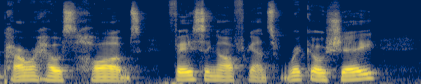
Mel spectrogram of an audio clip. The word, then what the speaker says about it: Ricochet: The Ops, that's Samoa Joe, Katsuyori Shibata, and Powerhouse Hobbs facing off against Ricochet. I say it like he's an Irish guy named Rick O'Shea.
